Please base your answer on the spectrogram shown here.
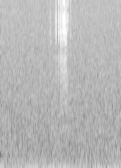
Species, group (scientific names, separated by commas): Chorthippus dichrous, Orthoptera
